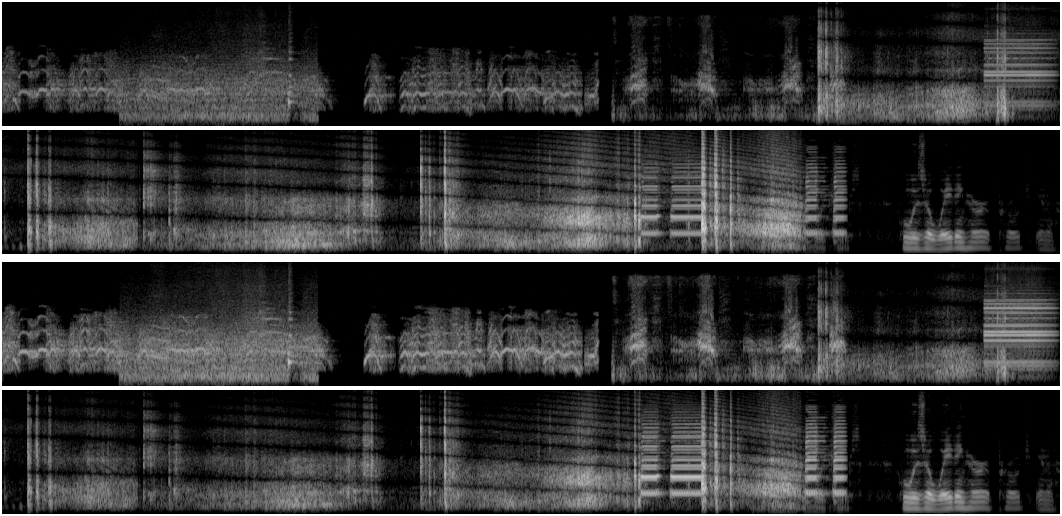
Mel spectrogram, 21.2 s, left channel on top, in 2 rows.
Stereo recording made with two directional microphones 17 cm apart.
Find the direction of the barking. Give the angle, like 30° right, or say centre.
40° right.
